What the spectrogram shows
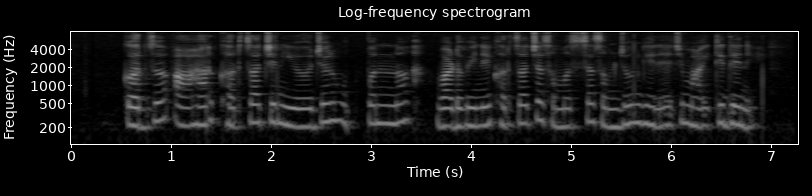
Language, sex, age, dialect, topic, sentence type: Marathi, female, 56-60, Varhadi, banking, statement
